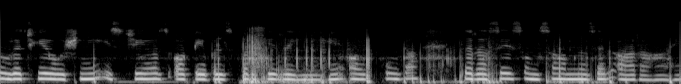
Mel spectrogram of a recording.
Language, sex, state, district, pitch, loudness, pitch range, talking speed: Hindi, female, Himachal Pradesh, Shimla, 240 Hz, -19 LUFS, 230-250 Hz, 165 wpm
